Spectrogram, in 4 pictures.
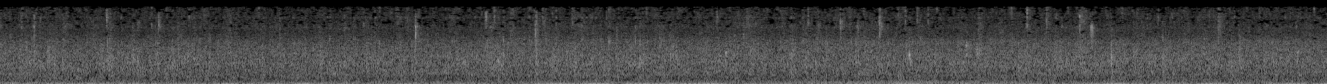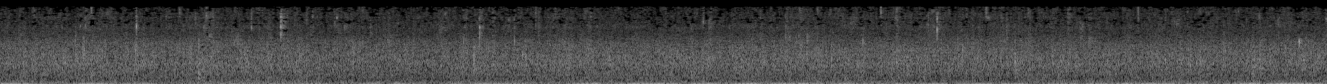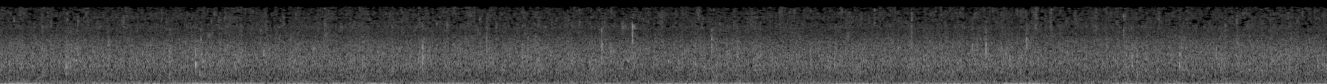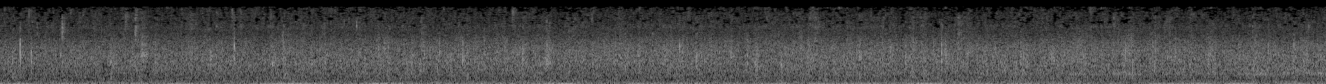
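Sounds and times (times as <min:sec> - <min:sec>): raindrops ticking: 0:00.0 - 0:53.0
soft rain falling: 0:00.0 - 0:53.0.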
